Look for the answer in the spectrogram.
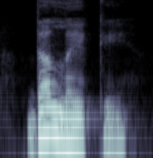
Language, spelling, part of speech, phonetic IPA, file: Ukrainian, далекий, adjective, [dɐˈɫɛkei̯], Uk-далекий.ogg
- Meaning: far, distant, remote (but, to express 'to be far from', далеко + від must be used instead)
